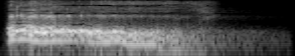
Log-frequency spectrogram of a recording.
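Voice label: ouch, dragon; fafnir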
